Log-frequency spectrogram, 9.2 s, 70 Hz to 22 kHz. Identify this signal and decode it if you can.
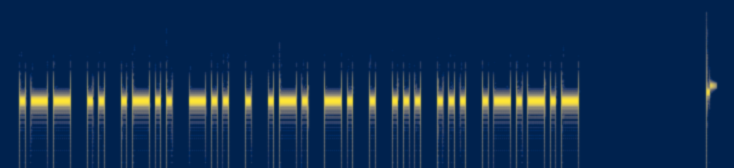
Morse code, heard as a keyed tone, about 17 wpm, 700 Hz. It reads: WILDERNESS.
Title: A Sound Of Thunder 17wpm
